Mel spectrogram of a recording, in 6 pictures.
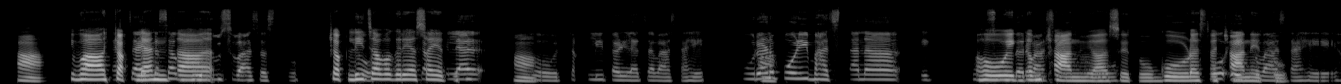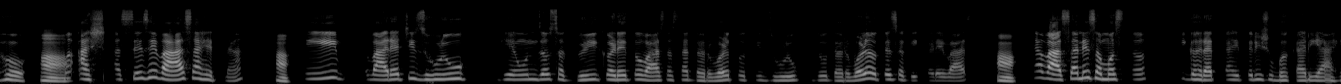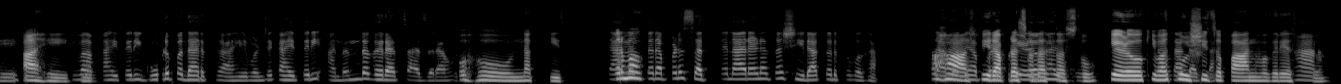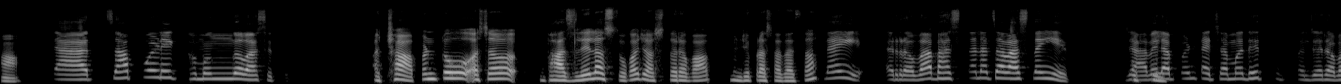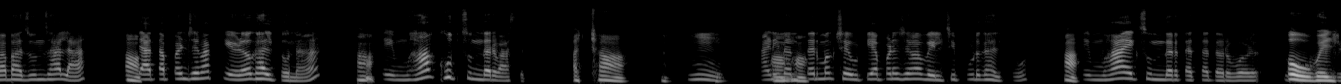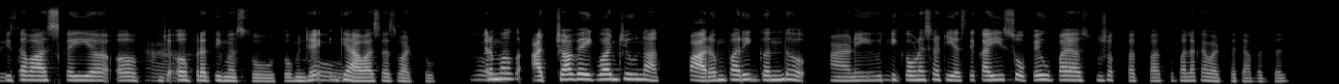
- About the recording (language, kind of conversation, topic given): Marathi, podcast, घरच्या रेसिपींच्या गंधाचा आणि स्मृतींचा काय संबंध आहे?
- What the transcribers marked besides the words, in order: other noise; stressed: "खमंग"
